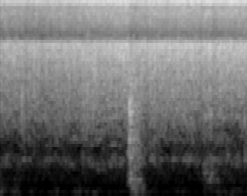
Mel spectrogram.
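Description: Spiced chicken filling with black pepper and chaat masala stirred and frying in a pan, a steady close sizzle with one brief louder scrape of the spoon midway.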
